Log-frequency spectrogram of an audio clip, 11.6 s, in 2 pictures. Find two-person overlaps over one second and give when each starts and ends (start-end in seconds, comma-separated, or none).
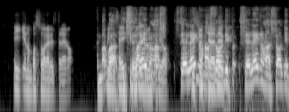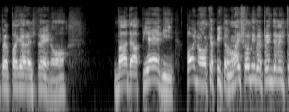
2.0-4.5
